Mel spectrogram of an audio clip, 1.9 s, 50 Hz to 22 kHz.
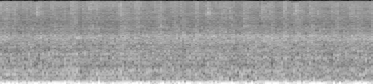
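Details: Chevy 350 small block in a Toyota Landcruiser HJ75 Troopcarrier, after roller rocker work to cure a valvetrain tick, warming up toward fan temperature: a deep, even V8 burble at idle with no top-end ticking. Normal idle.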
